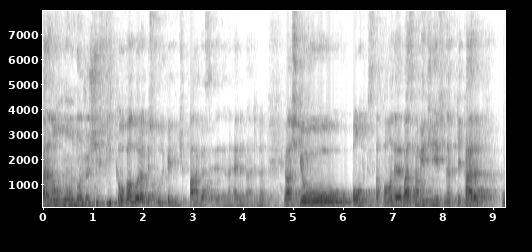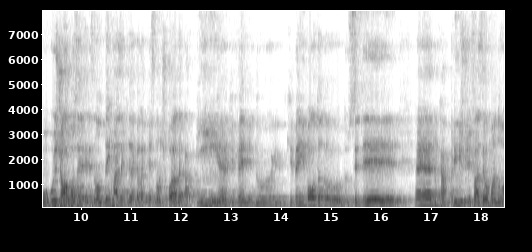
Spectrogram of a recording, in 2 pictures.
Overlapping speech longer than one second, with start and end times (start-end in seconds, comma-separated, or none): none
